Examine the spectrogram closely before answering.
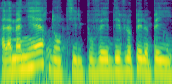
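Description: A dark, mellow tone at a moderate pace. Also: man. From Rwanda. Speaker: auditor and international student. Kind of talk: interview.

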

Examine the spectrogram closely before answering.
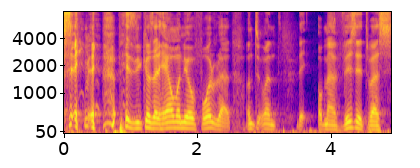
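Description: Man with a normal speaking voice, medium pitch and lively intonation, in a very clean recording with a silent background. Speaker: professional basketball player. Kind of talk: interview.

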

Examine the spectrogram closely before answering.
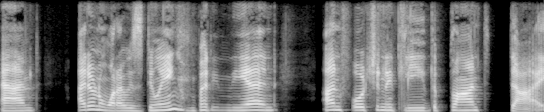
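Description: With a Pakistani accent, a woman talks at a moderate pace in a medium pitch with ordinary pitch variation, the sound dry and close with no echo. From Pakistan, Lahore. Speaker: activist and podcast host. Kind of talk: casual chat.

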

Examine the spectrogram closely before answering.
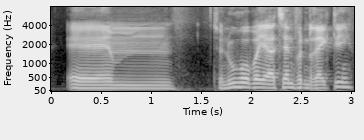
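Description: A man's pitch varies in an ordinary way, and the recording is very clean with a silent background. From Copenhagen, Denmark (Nørrebro). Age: 20s. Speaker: radio host and pianist. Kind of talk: casual chat. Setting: student's room at a music dormitory.

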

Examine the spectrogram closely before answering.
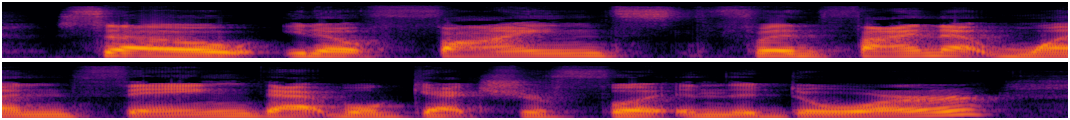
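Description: A woman speaks with a New York State accent and fairly even intonation. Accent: American, New York State. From upstate New York (Albany). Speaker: political communications specialist. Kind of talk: interview conversation.

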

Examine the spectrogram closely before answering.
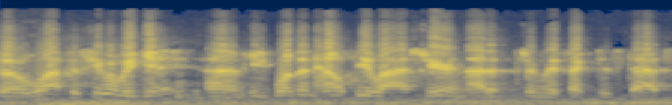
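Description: This man speaks very fast while noticeable noise sits in the background. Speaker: baseball fan and team correspondent. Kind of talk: casual sports chat. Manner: relaxed, conversational, with fillers like uh and um.

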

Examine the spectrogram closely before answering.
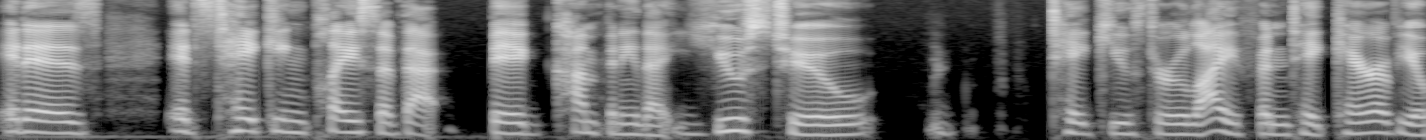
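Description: An ordinary speaking voice moves at a fairly slow pace with fairly even intonation and very even loudness. The sound is dry and close with no echo, on a very clean recording with a silent background. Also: woman, fairly low pitch for a woman. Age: 30s. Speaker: wealth manager and mortgage specialist. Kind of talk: interview. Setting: radio studio.

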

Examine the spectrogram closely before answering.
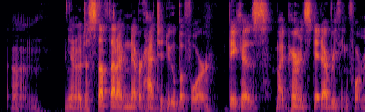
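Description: Using an ordinary speaking voice, a man talks at a fairly quick pace with fairly low pitch and ordinary pitch variation. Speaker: aspiring army recruit. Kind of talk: interview.

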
